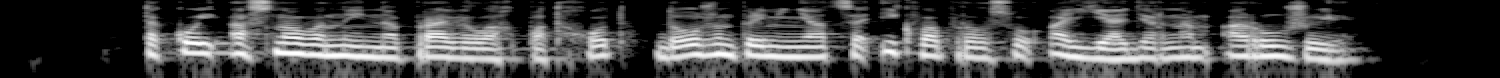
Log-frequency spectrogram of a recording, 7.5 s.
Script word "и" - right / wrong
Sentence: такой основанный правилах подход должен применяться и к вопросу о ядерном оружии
right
